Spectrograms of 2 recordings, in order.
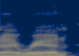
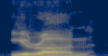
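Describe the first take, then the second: First: The name is said with an American pronunciation. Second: The name is said without an American pronunciation. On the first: The speaker calls it wrong. "That was so American" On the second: The speaker calls it right. "That is the proper way to say it"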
